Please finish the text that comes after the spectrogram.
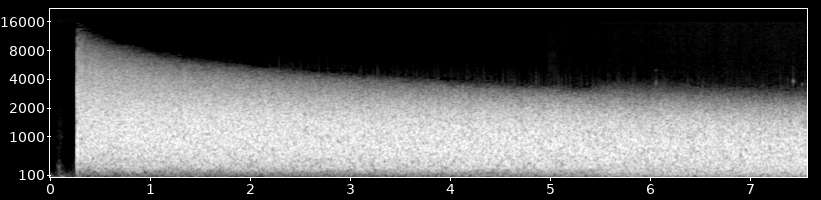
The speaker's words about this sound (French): C'est-à-dire à partir du moment à partir du moment où il a tiré son coup de feu, le son, il a résonné pendant une minute et 12 secondes.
